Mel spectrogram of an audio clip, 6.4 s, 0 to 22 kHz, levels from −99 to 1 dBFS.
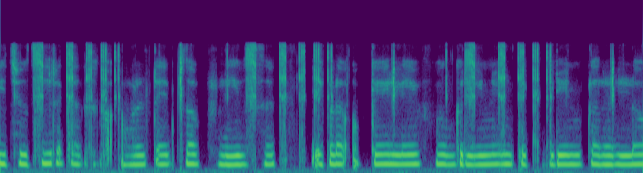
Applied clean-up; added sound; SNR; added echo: neural diffusion model UNIVERSE++.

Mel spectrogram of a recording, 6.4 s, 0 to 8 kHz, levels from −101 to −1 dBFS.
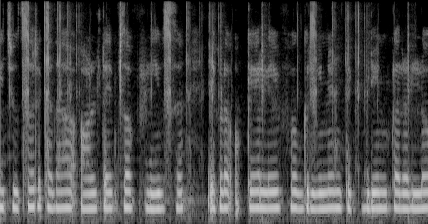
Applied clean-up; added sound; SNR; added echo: neural mask model RNNoise.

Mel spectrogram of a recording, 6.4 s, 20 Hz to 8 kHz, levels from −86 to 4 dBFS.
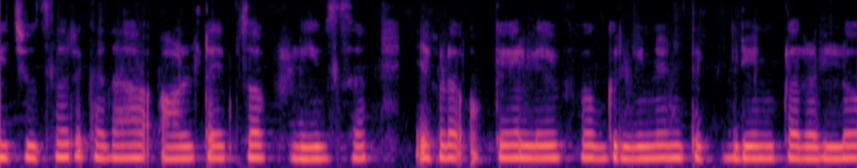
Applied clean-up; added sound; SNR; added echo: neural separator model SepFormer DNS4.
